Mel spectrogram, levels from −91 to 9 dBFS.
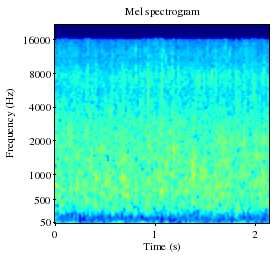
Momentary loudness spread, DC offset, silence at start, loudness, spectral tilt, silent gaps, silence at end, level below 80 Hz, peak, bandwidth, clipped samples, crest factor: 1 LU; under 0.1%; 0 s; -28 LUFS; 1 dB/octave; none; 0 s; -60 dBFS; -10 dBFS; 17 kHz; under 0.1%; 20 dB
